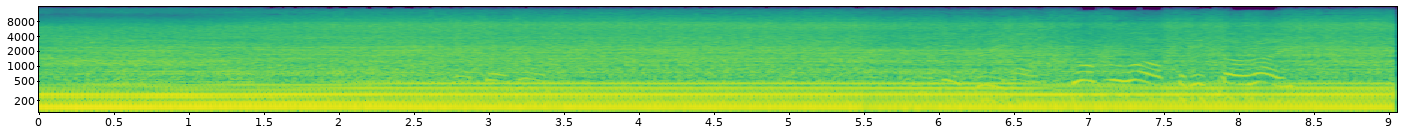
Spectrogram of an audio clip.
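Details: Home backup generator during the Hurricane Ida power outage, feeding the house with the incoming line breaker off and powering the refrigerators and freezers: steady, even drone with constant pitch that never hunts or surges. Normal running under load.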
